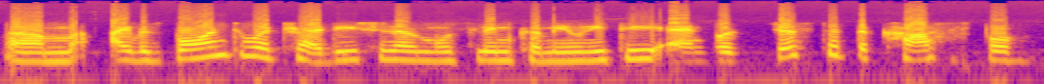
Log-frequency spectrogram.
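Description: An older woman from Sri Lanka, a guest telling her story in a measured, explanatory way. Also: mid-range voice, no room sound, rough recording. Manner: measured, explanatory, with small restarts. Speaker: guest, memoir author and mental health counselor. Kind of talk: reflective interview storytelling.

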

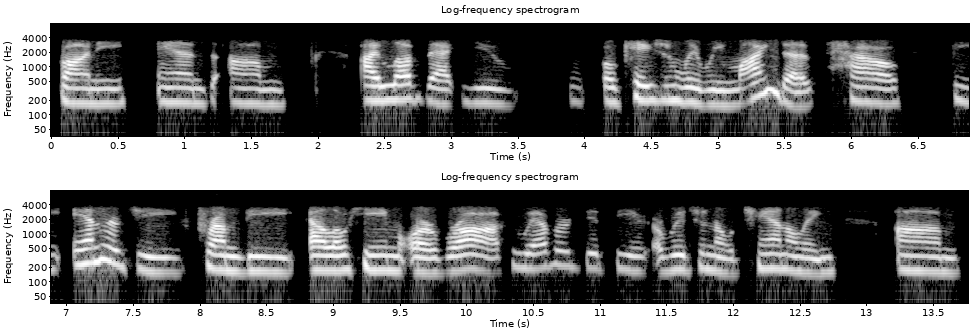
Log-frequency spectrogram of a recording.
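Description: A woman with a lowish voice hosts a conference call and introduces the next speaker. She comes through a tinny phone line with a dry sound. Her delivery is smooth and orderly. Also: no echo. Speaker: host.

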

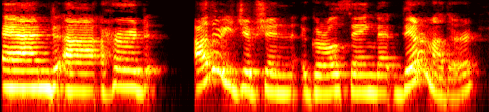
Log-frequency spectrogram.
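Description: Woman guest from Canada on a remote call; bright, fairly high voice; laughing storyteller with lots of fillers. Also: slow pace. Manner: warm storyteller, laughs often, many fillers. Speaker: guest, financial planner and author. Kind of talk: podcast interview.

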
